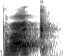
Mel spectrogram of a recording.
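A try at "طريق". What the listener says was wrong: Non, plus bas. Comme si tu vas dire le A. Non, il faut descendre encore. s'entraîner à dire le K tout seul. Ka, ka, ka, ka, ka, et après, tu l'intègres.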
